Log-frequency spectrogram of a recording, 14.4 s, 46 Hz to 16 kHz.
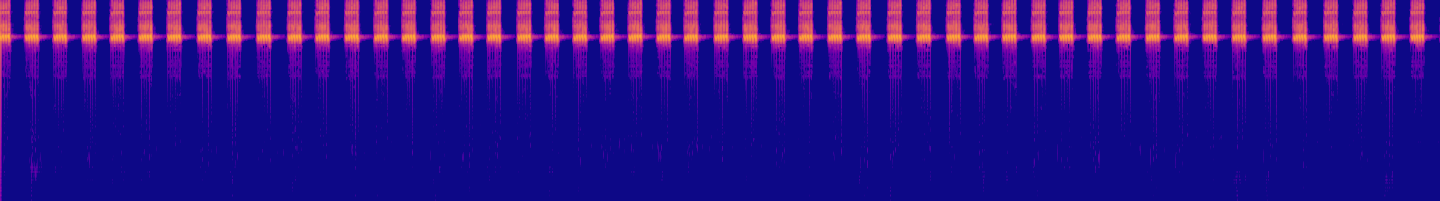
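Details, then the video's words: Crickets at night, recorded live and unlooped on a Sony PCM D100: a continuous rhythmic series of piercing high chirps, roughly three or four per second, steady in loudness, with no other sounds. "Cricket Chirp Sound - Cricket Sounds at Night"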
